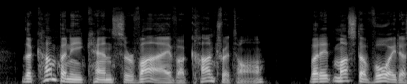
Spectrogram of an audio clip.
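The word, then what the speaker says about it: contretemps: often used in conversation its pronunciation has never been fully anglicized in other words made to conform to english ways current dictionaries generally prefer the half anglicized contraton the plural is spelled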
